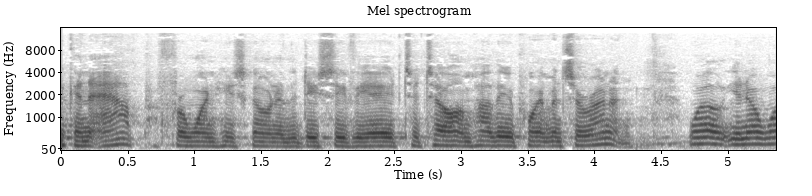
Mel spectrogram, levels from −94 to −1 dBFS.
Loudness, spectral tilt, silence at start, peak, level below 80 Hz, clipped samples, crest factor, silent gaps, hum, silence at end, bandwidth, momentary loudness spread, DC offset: -29 LUFS; -6 dB/octave; 0 s; -12 dBFS; -64 dBFS; under 0.1%; 18 dB; none; none; 0 s; 14 kHz; 7 LU; under 0.1%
